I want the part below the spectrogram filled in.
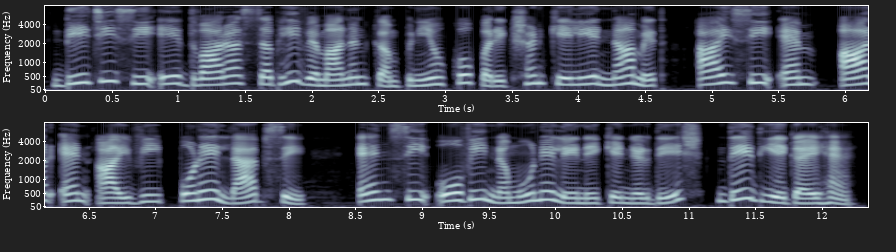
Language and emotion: Hindi, neutral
